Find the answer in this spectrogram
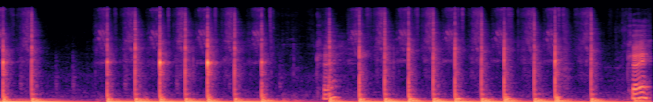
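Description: Hand vacuum pump on an underwater camera housing's vacuum valve, worked in quick strokes: a run of sharp clicking strokes, about three a second, with a short pause about halfway. Each stroke draws more air out of the housing, pulling a vacuum so the housing's leak-detection light can confirm the seal.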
